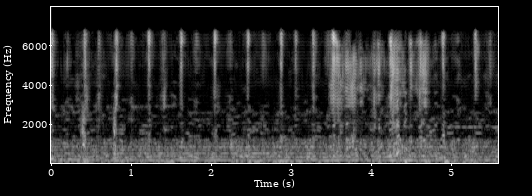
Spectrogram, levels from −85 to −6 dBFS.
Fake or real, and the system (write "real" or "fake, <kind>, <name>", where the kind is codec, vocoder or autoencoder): fake, vocoder, BigVGAN v2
